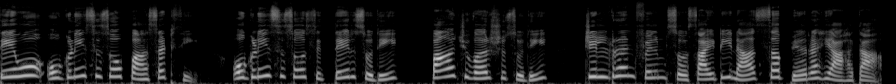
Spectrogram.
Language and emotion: Gujarati, neutral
